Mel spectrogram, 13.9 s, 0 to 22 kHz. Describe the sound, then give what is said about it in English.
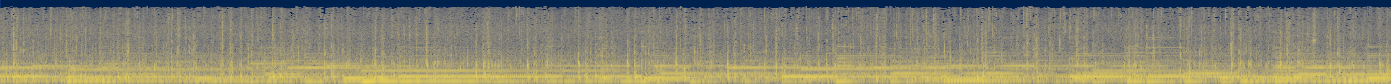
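Hooves of wild horses clip-clop in a steady, continuous patter throughout, many quick strikes overlapping as several horses move together about 400 yards away, fairly loud with a busy outdoor background. “And we're walking round, and suddenly, the clip-clop wild horses.”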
